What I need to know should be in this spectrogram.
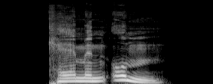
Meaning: first/third-person plural subjunctive II of umkommen
- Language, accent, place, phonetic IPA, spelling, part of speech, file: German, Germany, Berlin, [ˌkɛːmən ˈʊm], kämen um, verb, De-kämen um.ogg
